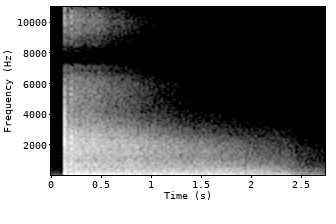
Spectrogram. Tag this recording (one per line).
flash
industrial
low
